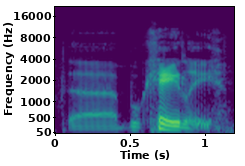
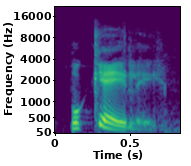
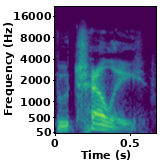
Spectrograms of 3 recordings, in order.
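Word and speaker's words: Buchelli: Bukele. Bukele. Although, of course, Gabe keeps on insisting calling it Bucelli, even though that's not how it's pronounced.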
